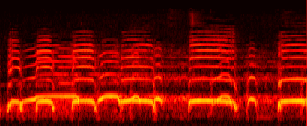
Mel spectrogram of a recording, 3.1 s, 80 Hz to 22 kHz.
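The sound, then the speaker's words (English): Whooping cranes, the tallest flying birds in North America at nearly 5 feet tall, call in a loud, continuous series of ringing, trumpeting notes, rapid and overlapping, each bright and rich in overtones, with no voices present. “Standing nearly 5 feet tall, the whooping crane is the tallest flying bird in North America.”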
